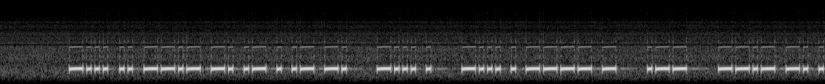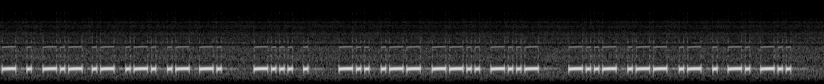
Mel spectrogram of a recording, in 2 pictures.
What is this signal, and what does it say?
Morse code (Persian alphabet), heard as a keyed tone, hand-sent with a paddle, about 29 wpm, 740 Hz. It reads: بیگناهان به بهشت و گناهکاران به دوزخ خواهند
